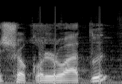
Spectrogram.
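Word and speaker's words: xocolatl: Y en el caso del chocolate, pues bueno, como les comento, viene del vocablo mexica y se pronuncia casi tal cual como xocoloatl.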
